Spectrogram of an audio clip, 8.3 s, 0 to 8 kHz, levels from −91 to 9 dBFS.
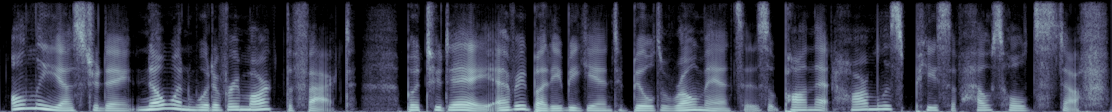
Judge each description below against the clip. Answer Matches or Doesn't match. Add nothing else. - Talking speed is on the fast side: Doesn't match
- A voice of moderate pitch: Matches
